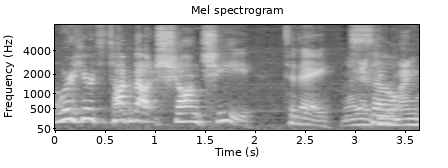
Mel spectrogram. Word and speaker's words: Shang-Chi: But for years I've always pronounced it Shang-Chi. It's Shang-Chi.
